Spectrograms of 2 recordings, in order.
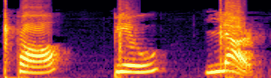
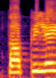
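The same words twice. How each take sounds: First: popular in three slow, punched beats; split into syllables. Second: Said in the usual way. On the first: Shown as a demonstration. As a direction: break popular as पॉ, पु, लर with pauses. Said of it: "कितने syllable का है?". (Popular को तीन हिस्सों में, रुक-रुककर) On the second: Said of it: "popular कितने सिलेबल का है?".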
